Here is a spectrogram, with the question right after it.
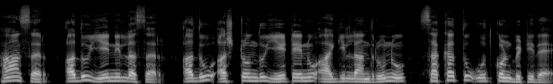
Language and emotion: Kannada, neutral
